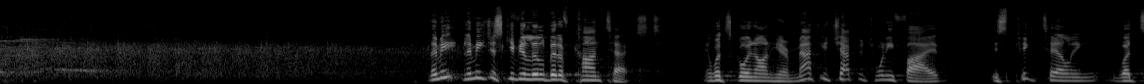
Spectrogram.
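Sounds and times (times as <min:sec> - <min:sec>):
church congregation applauding: 0:00.0 - 0:05.2
speech: 0:04.3 - 0:11.4.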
